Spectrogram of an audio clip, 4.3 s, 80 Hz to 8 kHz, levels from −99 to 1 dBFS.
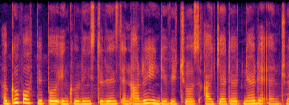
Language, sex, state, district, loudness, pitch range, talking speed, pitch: English, female, Nagaland, Kohima, -14 LUFS, 195-215 Hz, 195 wpm, 200 Hz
